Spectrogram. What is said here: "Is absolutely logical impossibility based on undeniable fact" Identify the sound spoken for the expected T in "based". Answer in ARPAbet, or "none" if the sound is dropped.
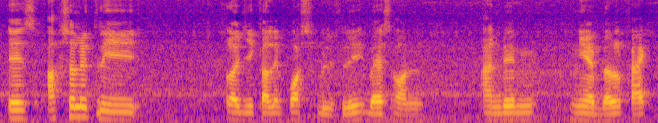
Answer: none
